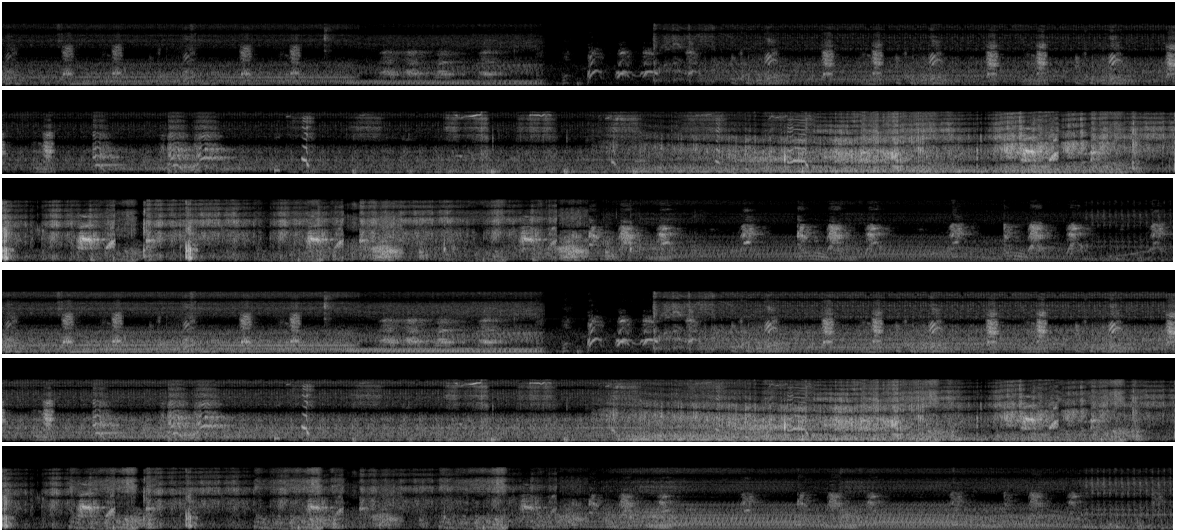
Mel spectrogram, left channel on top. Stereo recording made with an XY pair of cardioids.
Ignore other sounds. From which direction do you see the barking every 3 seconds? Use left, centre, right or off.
right, right, right, right, right, centre, centre, left, left, left, left, left.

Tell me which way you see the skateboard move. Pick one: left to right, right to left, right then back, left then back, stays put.
right to left.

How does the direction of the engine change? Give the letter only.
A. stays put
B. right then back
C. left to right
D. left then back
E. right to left
A.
